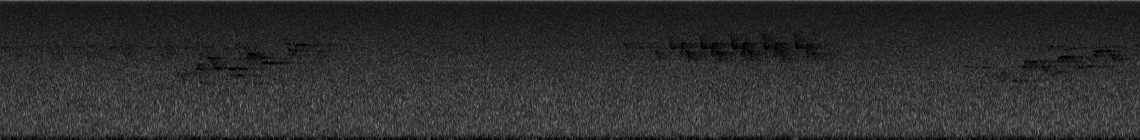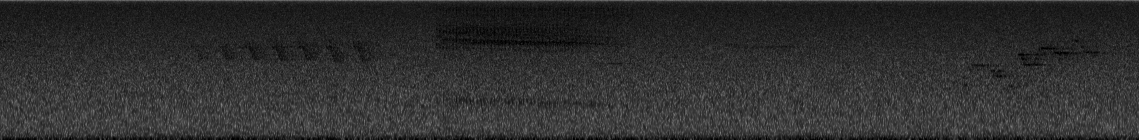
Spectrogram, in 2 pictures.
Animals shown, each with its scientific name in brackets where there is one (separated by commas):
Broad-winged Hawk (Buteo platypterus), Red Squirrel (Tamiasciurus hudsonicus), Ovenbird (Seiurus aurocapilla), Swainson's Thrush (Catharus ustulatus)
